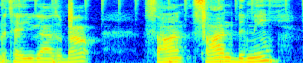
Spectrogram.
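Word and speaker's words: Saint Denis: tell you guys about son denis that's how you pronounce it in story mode but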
